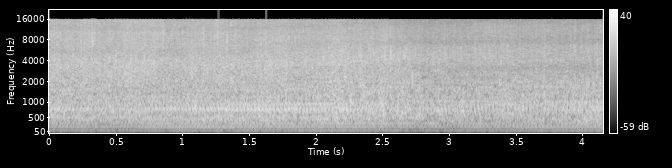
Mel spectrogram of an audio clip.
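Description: Boat engine running steadily under way, a constant hum over the loud rush of churning wake water.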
